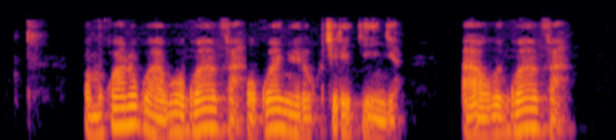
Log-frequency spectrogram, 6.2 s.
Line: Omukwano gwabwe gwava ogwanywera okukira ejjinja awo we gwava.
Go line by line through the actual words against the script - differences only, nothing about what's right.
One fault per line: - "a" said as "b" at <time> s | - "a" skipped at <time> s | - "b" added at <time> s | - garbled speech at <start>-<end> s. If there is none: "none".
none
